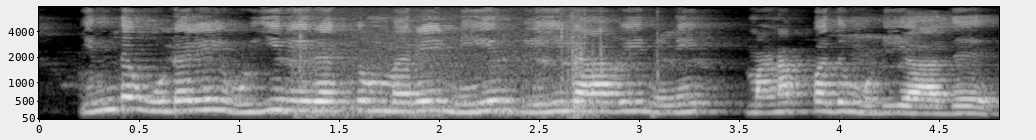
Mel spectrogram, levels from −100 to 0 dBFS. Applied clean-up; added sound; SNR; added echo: none; Drawer open or close; 16 dB; reverberation time 0.4 s.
